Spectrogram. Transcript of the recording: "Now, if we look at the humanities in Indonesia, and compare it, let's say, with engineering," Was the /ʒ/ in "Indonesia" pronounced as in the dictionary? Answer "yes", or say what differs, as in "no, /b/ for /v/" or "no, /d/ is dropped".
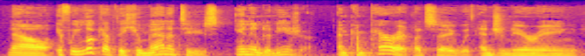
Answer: yes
